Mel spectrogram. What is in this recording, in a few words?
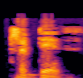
"third", Welsh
